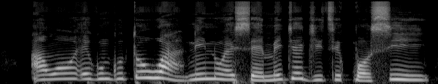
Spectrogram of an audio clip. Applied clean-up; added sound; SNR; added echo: none; none; none; none.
